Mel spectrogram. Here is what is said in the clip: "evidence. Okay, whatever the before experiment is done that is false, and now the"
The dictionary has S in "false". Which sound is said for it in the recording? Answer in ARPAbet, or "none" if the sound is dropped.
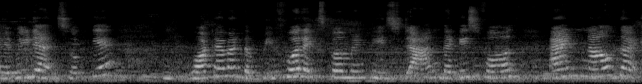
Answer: none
